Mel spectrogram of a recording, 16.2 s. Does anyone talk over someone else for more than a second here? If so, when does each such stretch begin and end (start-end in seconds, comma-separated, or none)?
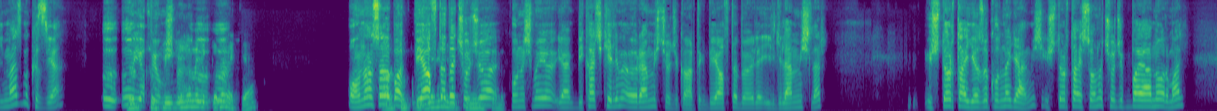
1.7-3.1, 5.1-6.7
